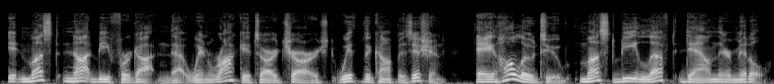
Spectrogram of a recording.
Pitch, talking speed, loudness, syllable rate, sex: 120 Hz, 170 wpm, -16 LUFS, 4.4 syllables/s, male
